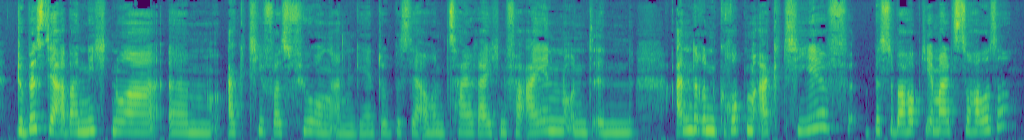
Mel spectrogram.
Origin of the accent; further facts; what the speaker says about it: Northern Germany, Germany; jetzt als Norddeutsche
